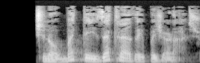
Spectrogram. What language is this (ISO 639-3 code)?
pus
